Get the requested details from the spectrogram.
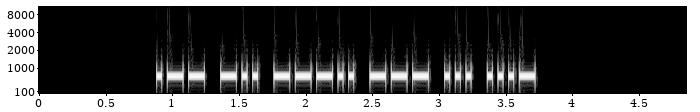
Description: Morse code, heard as a keyed tone, about 32 wpm, 700 Hz. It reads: WD8OSV
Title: USA Call Signs - 6 Characters - Repeated 3x - 30wpm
